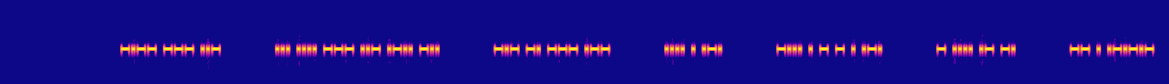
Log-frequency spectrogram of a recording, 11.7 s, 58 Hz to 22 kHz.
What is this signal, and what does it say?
Morse code, heard as a keyed tone, about 46 wpm, 700 Hz. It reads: YOU SHOULD KNOW HER BETTER THAN ME.
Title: 3x Word-Spacing - Sentences from Top 400 Words - 45wpm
